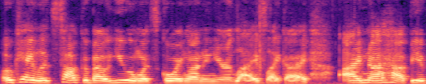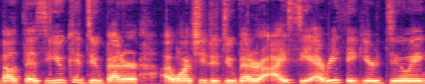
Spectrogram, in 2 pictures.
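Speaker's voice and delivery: ordinary talk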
